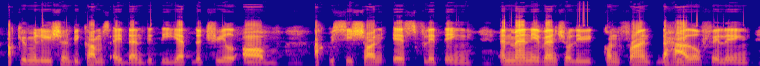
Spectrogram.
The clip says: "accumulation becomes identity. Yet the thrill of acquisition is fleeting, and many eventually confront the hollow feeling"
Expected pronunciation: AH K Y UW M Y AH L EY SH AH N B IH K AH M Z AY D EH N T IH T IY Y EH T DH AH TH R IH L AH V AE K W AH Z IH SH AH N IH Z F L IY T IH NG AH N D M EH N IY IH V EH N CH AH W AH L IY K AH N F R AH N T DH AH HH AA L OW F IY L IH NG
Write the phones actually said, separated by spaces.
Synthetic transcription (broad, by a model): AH K Y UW M Y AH L EY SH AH N B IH K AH M S AY D EH N T IH T IY Y EH T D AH T R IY L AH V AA K W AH S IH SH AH N IH S F L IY T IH NG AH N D M EH N IY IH V EH N CH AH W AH L IY K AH N F R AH N T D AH HH AA L OW F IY L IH NG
